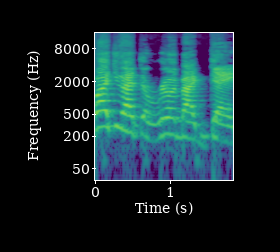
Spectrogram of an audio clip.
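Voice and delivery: ordinary talk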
